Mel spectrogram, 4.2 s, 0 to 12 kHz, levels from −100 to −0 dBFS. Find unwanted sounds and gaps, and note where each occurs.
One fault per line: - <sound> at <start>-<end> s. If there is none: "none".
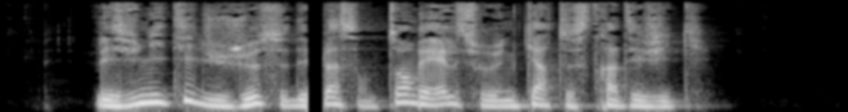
- dropout at 1.5-1.6 s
